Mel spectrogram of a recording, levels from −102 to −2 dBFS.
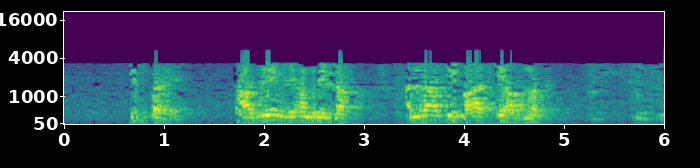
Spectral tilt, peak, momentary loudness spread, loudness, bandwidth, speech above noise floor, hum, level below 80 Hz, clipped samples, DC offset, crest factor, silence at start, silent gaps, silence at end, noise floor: -8 dB/octave; 0 dBFS; 17 LU; -12 LUFS; 5.4 kHz; 37 dB; none; -46 dBFS; 0.5%; under 0.1%; 14 dB; 0.65 s; none; 0 s; -49 dBFS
